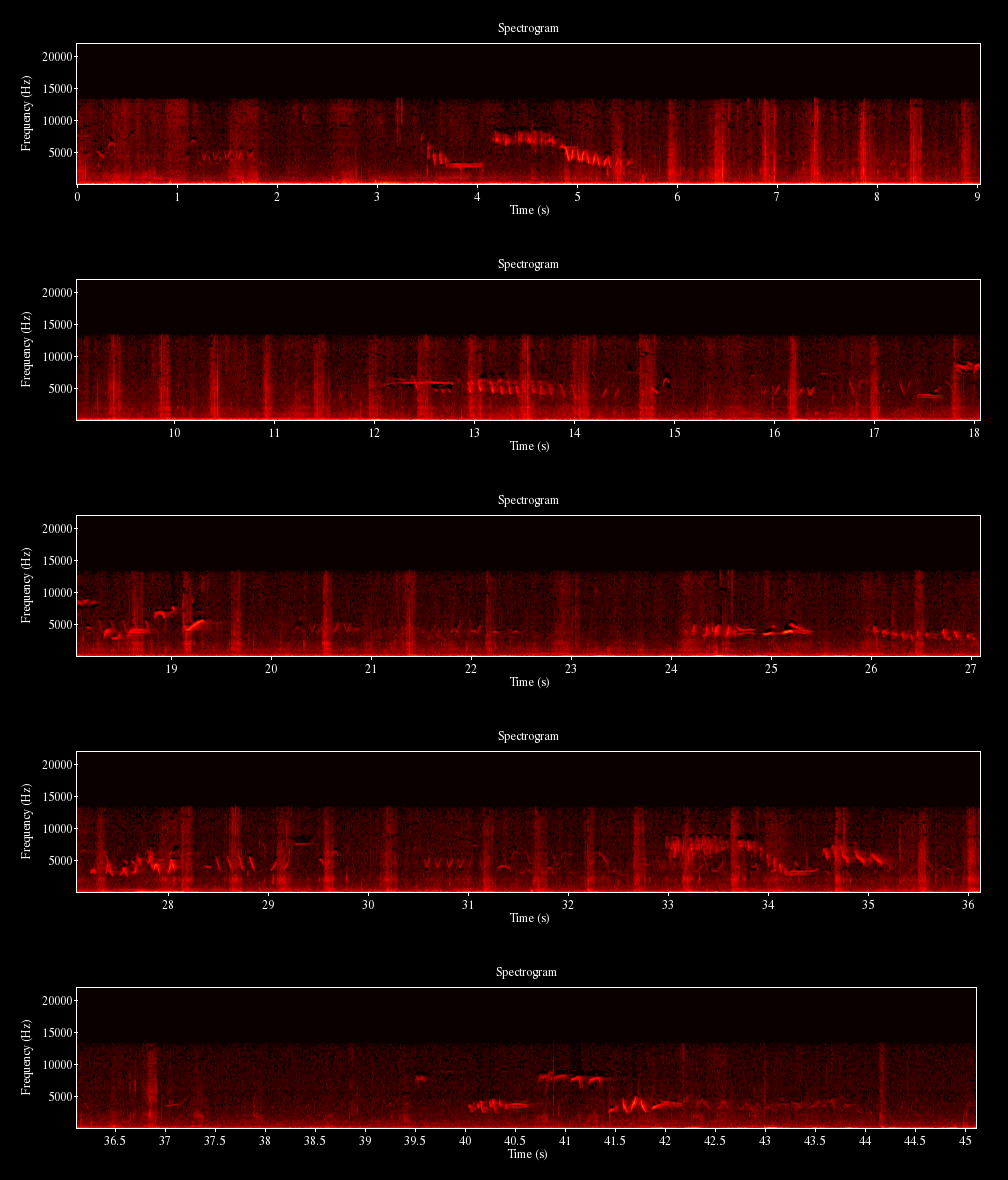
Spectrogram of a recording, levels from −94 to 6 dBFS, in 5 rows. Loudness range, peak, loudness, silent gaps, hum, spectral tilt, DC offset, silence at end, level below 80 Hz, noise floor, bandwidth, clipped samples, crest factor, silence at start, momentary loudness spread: 19 LU; -16 dBFS; -44 LUFS; none; none; -5.5 dB/octave; under 0.1%; 0 s; -42 dBFS; -61 dBFS; 13.5 kHz; under 0.1%; 26 dB; 0 s; 20 LU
